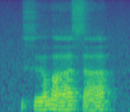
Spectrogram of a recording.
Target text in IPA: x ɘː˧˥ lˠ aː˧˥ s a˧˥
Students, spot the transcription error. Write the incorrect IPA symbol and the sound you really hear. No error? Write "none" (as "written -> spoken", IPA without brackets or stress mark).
none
